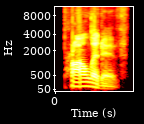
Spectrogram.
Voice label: "prolative", American

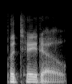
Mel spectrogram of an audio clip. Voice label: "potato", American

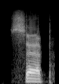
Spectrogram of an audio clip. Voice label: "cep", American

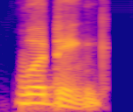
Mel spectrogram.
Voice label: "wording", Indian

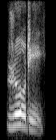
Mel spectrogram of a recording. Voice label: "roadie", Indian

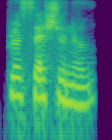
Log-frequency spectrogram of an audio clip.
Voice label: "Processional", Indian; Dictionary

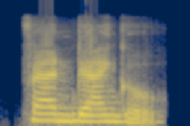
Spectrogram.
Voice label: "fandango", Indian

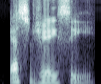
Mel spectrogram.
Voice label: "SJC", American

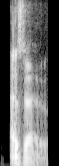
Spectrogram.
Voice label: "azo", British

